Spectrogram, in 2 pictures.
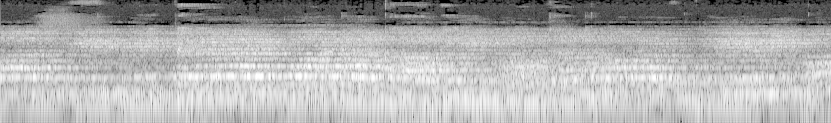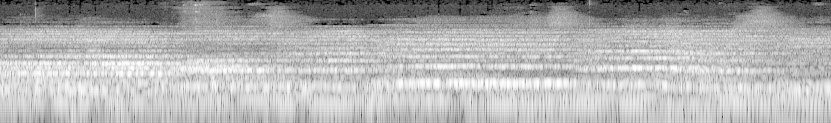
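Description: A choir singing, with long held notes and several voices together.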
